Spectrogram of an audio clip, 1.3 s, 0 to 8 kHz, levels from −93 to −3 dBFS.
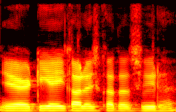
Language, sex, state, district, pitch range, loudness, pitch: Hindi, male, Uttar Pradesh, Gorakhpur, 135-145 Hz, -18 LUFS, 140 Hz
